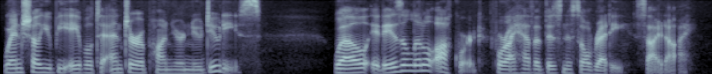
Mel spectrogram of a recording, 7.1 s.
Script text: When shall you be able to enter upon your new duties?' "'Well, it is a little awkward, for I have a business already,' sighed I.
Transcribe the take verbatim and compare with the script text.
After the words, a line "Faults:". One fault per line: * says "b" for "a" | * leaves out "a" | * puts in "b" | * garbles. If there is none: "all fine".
When shall you be able to enter upon your new duties?' "'Well, it is a little awkward, for I have a business already,' sighed I.
Faults:
all fine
